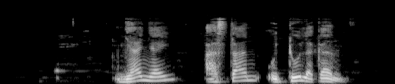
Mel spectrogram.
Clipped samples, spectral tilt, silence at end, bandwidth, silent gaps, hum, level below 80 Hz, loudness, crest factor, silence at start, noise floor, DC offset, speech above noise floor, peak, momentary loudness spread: under 0.1%; -5 dB/octave; 0.5 s; 9.6 kHz; none; none; -54 dBFS; -15 LUFS; 16 dB; 0.55 s; -65 dBFS; under 0.1%; 51 dB; 0 dBFS; 10 LU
